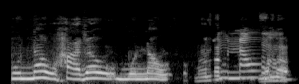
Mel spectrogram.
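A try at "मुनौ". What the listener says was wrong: Correct.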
